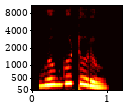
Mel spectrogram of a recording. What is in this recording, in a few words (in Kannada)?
"ಗುಗ್ಗುಟುರು", Kannada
